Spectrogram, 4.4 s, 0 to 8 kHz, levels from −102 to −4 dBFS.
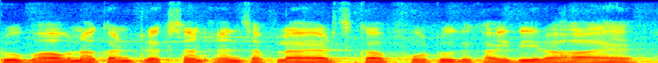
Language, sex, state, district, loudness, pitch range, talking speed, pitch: Hindi, male, Uttar Pradesh, Lalitpur, -18 LUFS, 105-115 Hz, 135 wpm, 110 Hz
